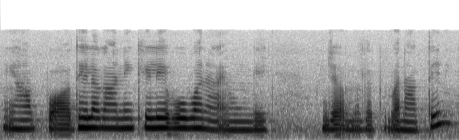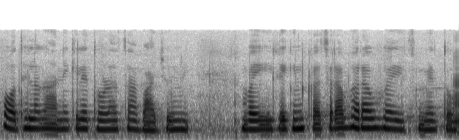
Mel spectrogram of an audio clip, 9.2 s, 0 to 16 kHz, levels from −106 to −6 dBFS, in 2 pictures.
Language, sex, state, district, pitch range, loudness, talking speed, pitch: Hindi, female, Chhattisgarh, Jashpur, 190-225 Hz, -15 LUFS, 190 wpm, 205 Hz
